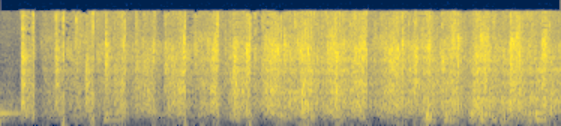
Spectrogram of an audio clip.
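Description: A table applause at a council meeting, thanking a departing member: a sustained clatter of many hands knocking and drumming on tables, dense and irregular, swelling into a steady rumbling rattle that keeps going for several seconds with no talking.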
